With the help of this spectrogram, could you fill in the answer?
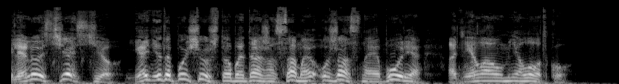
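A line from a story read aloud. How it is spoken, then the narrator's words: Shout, faint and distant. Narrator (Russian): заорал волк Ларсон, и хотя мы стояли около него, его голос слышался слабо и невнятно, точно отдаленный от нас громадным пространством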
